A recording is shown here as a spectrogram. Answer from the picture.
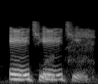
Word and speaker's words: aging: It is a mark of এজিং হবে, এটা জ উচ্চারণ হবে। aging.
